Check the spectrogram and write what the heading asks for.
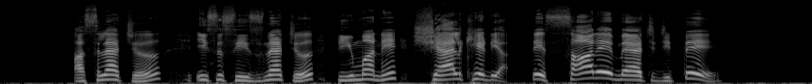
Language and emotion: Dogri, happy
